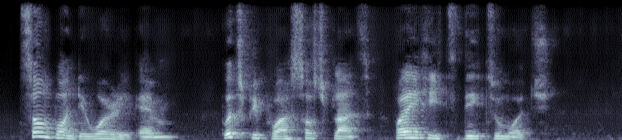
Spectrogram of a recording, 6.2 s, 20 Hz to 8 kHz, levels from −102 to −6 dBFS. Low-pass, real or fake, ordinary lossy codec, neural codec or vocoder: none; fake; none; codec, 16 kHz, 2 kbps, X-Codec, WavLM features, trained on Multilingual LibriSpeech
